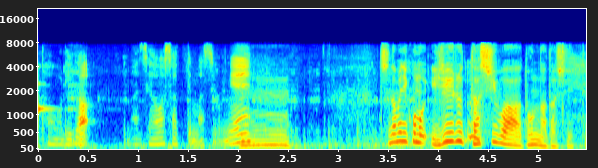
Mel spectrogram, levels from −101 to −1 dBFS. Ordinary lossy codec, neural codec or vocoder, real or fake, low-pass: none; none; real; none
